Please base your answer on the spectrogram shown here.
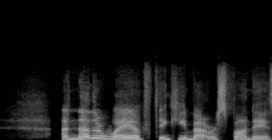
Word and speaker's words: respondeat: You don't need to know how to pronounce it, but that's how you pronounce it, responde et.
